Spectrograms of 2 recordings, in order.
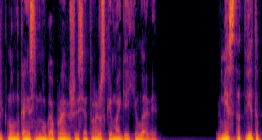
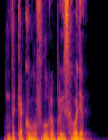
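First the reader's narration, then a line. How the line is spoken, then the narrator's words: Growled. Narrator (Russian): прорычал Малк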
